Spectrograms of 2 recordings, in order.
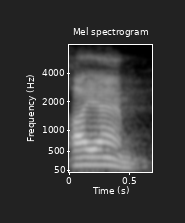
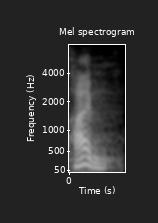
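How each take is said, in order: First: It is said as two full separate words. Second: It is said as one short contracted word. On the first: The speaker calls it wrong. "It is not I am" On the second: The speaker calls it right. "but it is I'm"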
